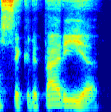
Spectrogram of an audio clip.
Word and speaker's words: secretaria: O acento eu preciso ter secretária. Se eu não tiver o acento, a tônica vai para o final, secretaria.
